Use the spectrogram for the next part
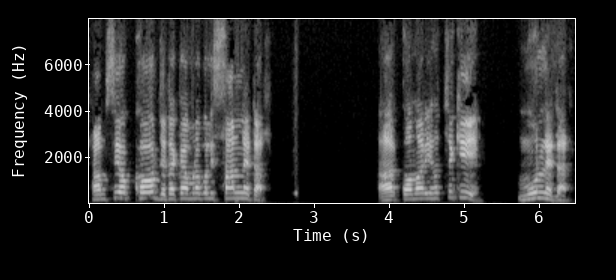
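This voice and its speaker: A man's voice: high-pitched, unhurried, no room sound. A man teaching an Arabic class online, patiently quizzing his students as he explains. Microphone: video call. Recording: dull lo-fi dry call audio.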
